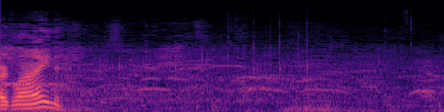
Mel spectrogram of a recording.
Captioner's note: applause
